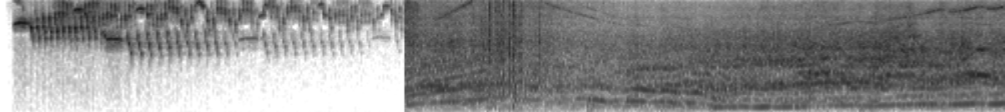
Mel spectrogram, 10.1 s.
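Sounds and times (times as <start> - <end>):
small bird chirping: 0.1 - 4.1
race car sound effect: 4.0 - 10.0.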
